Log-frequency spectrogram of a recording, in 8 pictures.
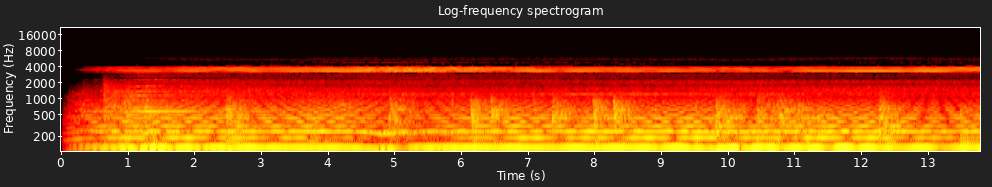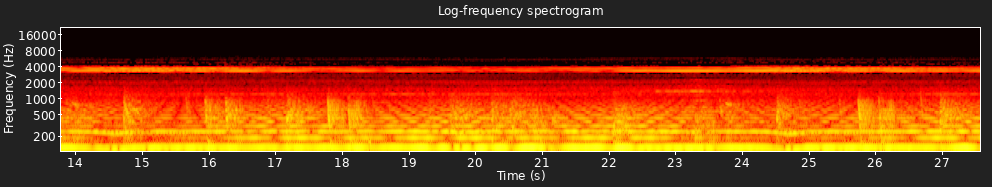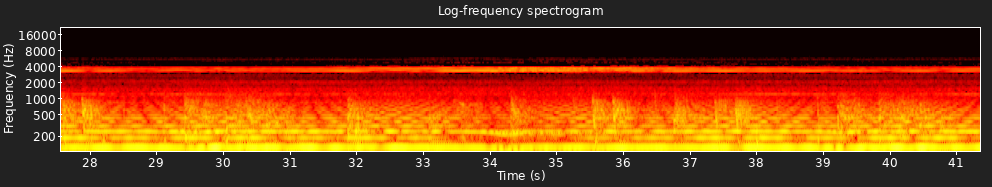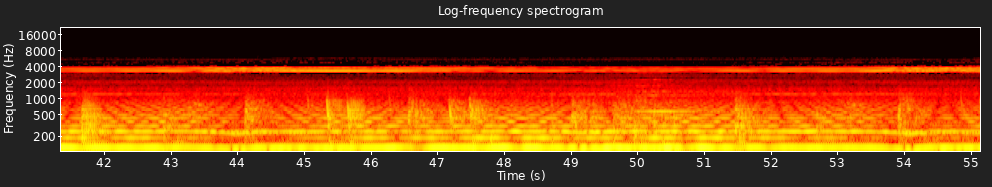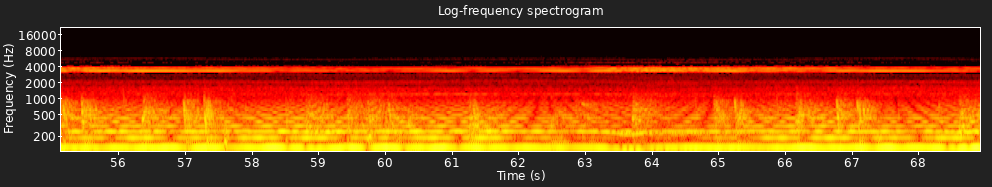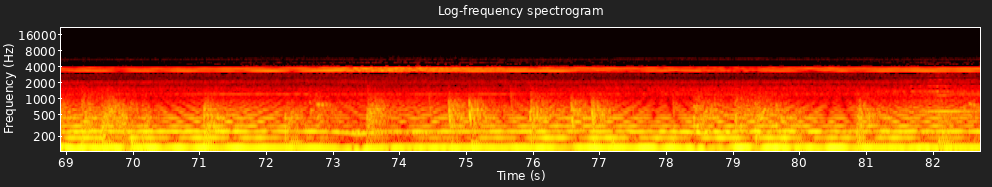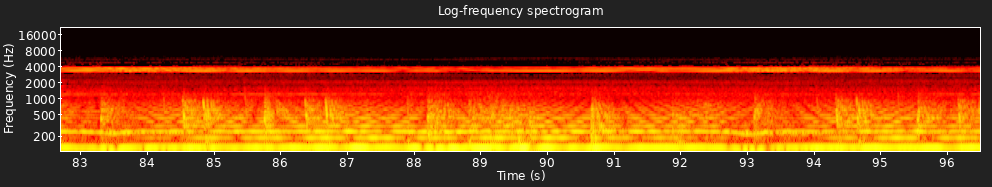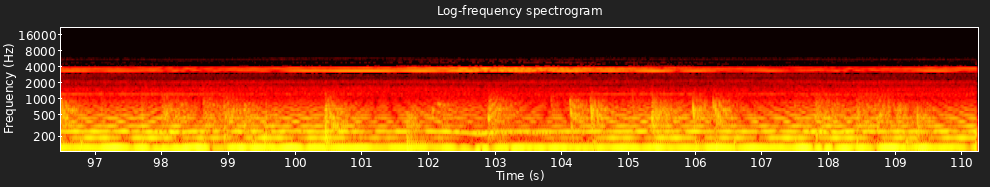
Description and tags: Dark Drone 2
A spooky synth drone for ambience. Long enough to be cut down to a desired length, but simple enough that you could probably find a good looping point if you need it longer.
Ambience, atmosphere, background, bass, cinematic, dark, deep, digital, drone, electronic, horror, melodic, music, musical, rhythmic, sci-fi, soundtrack, spooky, stab, sting, suspense, synth, synthesized, synthesizer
